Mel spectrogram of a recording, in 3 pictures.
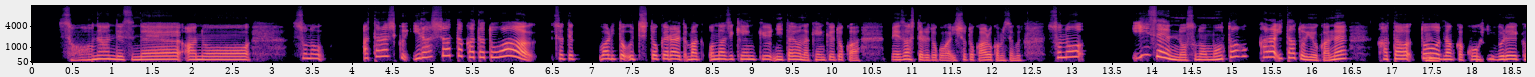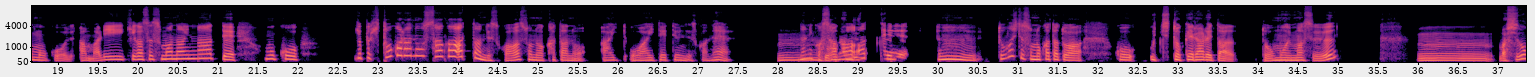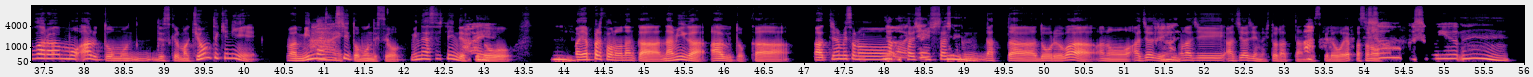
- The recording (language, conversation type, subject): Japanese, podcast, 失敗からどのようなことを学びましたか？
- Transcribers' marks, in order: "人柄" said as "しろがら"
